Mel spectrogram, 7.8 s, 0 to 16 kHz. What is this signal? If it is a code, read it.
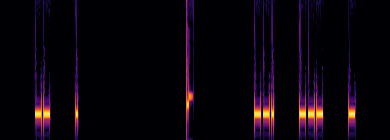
Morse code, heard as a keyed tone, about 28 wpm, spaced as for 13 wpm, 700 Hz. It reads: ME GOT
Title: 4x Character Spacing - Top 300 Words - 28wpm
